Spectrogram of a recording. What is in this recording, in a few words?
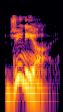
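"genii", British English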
